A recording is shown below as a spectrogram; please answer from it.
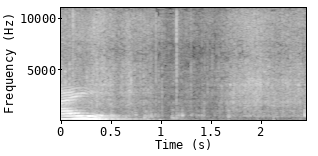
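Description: Sausage tossed into a hot pan with carrot and egg for sausage fried rice, a steady close sizzle with stirring scrapes and a brief voice at the start.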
